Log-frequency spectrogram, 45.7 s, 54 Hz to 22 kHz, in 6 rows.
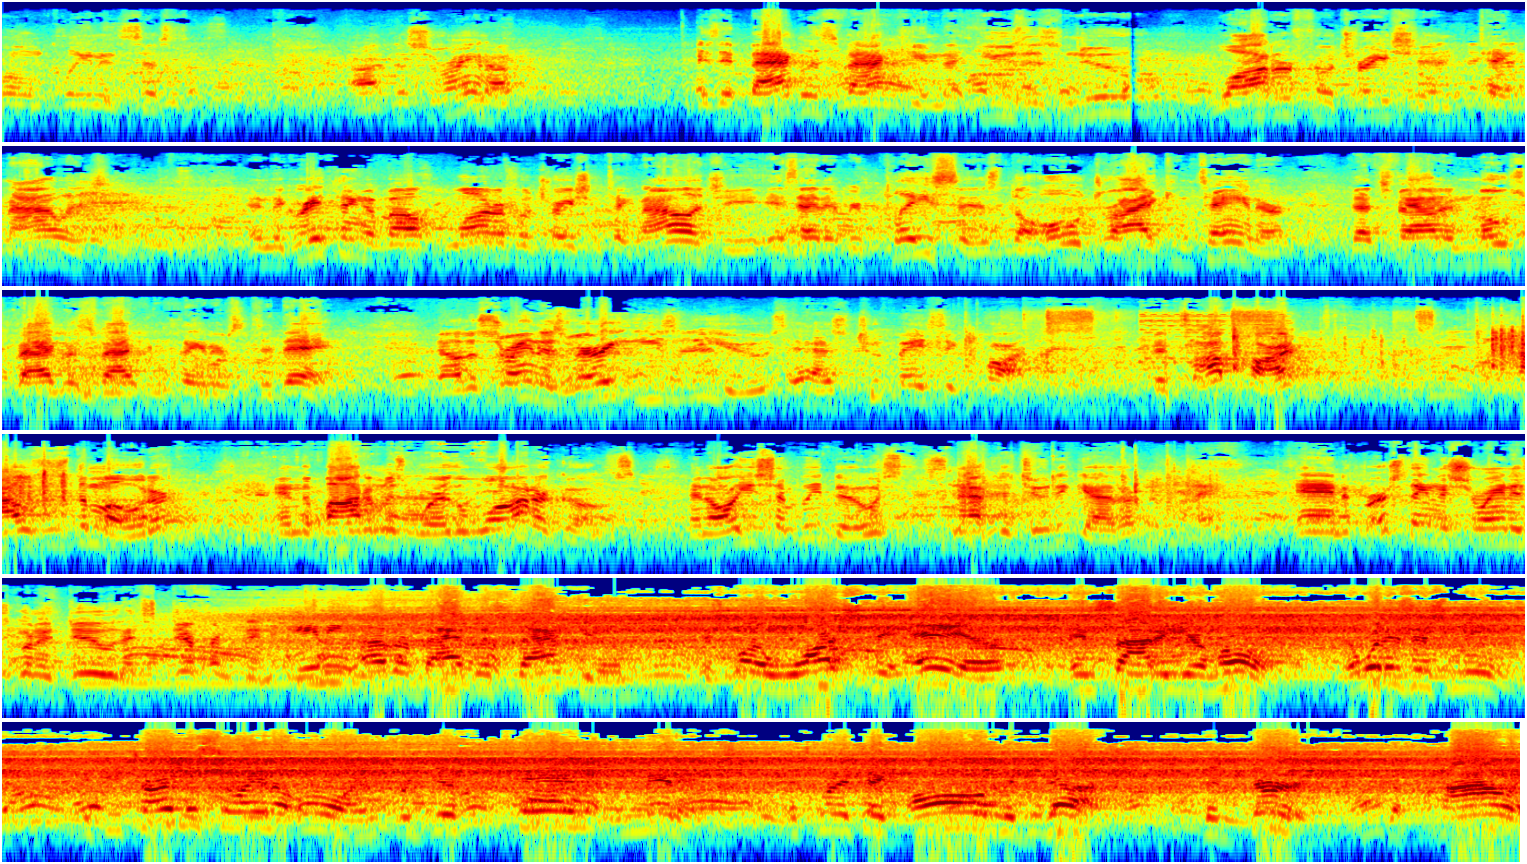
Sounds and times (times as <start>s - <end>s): Speech: 0.0s - 2.7s, 3.4s - 45.6s.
